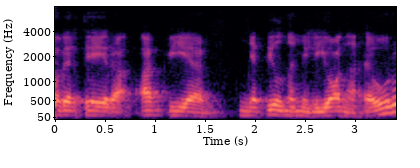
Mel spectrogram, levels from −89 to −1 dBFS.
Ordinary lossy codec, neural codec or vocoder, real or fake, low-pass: AAC, 48 kbps; vocoder, 22.05 kHz, 80 mel bands, WaveNeXt; fake; 7.2 kHz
